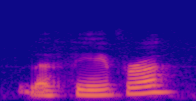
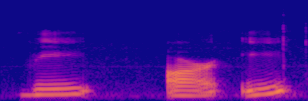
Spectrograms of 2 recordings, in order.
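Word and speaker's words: Lièvre: The director mistypes her last name, Lefevre. I don't think I'm pronouncing that right. It's Lievre as livre, which is French for book.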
